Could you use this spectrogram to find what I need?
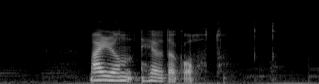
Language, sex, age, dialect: Faroese, female, 15-35, Sandoy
